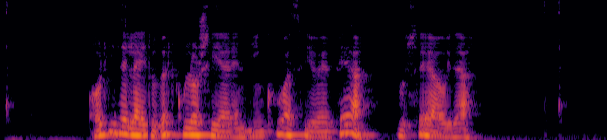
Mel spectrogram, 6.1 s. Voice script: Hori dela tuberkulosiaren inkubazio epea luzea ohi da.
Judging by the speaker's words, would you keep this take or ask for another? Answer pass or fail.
pass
